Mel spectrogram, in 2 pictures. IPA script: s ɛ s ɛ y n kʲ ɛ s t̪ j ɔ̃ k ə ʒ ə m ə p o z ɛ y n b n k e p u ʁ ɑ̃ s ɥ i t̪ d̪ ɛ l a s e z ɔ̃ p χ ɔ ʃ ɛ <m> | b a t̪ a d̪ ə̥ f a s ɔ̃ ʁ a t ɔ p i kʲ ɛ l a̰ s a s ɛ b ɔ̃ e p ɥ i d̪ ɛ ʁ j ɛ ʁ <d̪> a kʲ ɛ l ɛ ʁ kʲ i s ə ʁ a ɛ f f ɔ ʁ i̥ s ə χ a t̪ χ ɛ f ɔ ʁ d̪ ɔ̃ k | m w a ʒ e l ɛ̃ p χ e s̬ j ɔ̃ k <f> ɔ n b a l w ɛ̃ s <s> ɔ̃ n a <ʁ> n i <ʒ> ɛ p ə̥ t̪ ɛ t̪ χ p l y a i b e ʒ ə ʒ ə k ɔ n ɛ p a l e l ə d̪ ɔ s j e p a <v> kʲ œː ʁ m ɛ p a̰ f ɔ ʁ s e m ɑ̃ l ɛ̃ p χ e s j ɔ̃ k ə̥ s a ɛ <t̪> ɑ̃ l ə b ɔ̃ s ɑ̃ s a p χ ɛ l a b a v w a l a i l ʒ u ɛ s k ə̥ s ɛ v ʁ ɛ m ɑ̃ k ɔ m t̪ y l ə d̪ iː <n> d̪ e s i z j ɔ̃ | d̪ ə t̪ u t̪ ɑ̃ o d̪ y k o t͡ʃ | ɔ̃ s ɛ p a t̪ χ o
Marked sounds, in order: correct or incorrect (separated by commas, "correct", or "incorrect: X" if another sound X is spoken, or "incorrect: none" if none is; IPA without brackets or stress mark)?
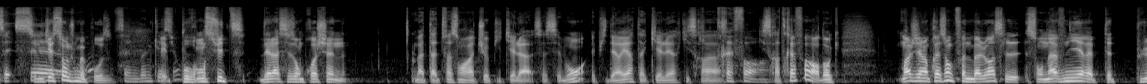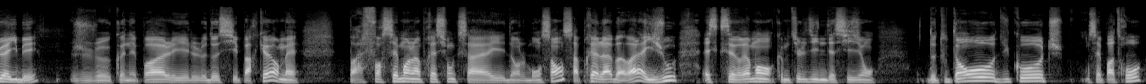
incorrect: n, incorrect: t̪, correct, correct, incorrect: v, incorrect: ʁ, incorrect: ʁ, incorrect: d̪, correct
